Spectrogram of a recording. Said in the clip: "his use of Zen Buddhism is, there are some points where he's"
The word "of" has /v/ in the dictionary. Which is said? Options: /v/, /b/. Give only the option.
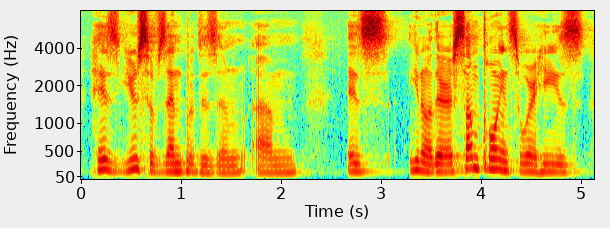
/v/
